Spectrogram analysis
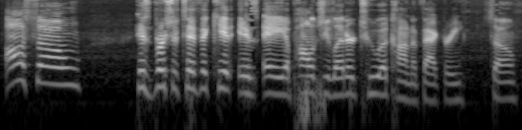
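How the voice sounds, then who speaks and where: A man's voice: high-pitched, brisk, pushed and bright, clean tone, dry recording. A man hosting a podcast in casual banter, joking and teasing as he goes. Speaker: podcast host.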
